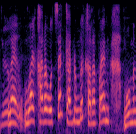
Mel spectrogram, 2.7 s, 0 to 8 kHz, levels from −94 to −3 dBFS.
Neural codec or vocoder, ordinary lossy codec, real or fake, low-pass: codec, 24 kHz, 3 kbps, HILCodec; none; fake; 7.2 kHz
